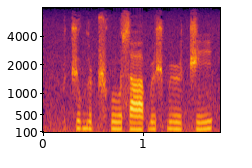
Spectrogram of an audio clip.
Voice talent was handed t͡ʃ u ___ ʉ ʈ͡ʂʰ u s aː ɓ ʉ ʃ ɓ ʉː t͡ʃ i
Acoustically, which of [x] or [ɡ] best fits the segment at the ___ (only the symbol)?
ɡ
